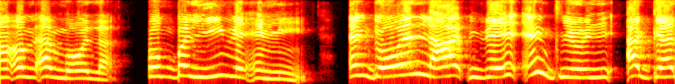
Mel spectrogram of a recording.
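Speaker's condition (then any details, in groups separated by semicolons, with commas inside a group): Cerebral palsy; speech affected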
